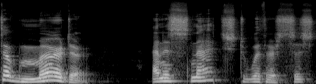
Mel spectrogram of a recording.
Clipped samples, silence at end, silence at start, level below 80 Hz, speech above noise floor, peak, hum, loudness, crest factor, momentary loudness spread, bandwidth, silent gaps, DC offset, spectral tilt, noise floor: under 0.1%; 0.05 s; 0 s; -58 dBFS; 43 dB; -2 dBFS; none; -21 LUFS; 18 dB; 11 LU; over 20 kHz; none; under 0.1%; -4.5 dB/octave; -63 dBFS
